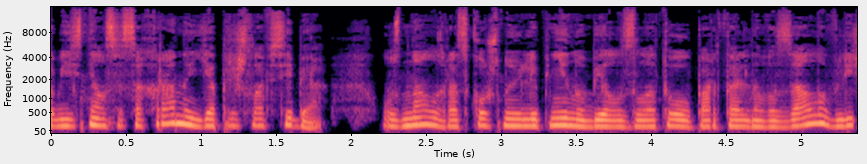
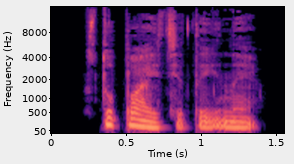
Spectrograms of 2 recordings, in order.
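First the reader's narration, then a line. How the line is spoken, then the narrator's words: Sighing. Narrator (Russian): вздохнул мой жених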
